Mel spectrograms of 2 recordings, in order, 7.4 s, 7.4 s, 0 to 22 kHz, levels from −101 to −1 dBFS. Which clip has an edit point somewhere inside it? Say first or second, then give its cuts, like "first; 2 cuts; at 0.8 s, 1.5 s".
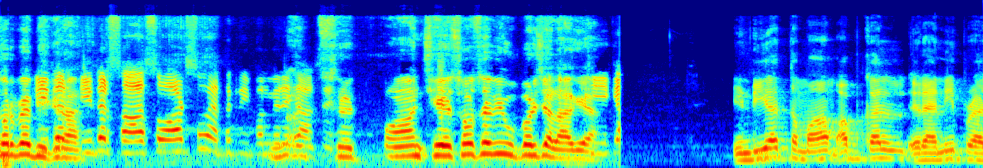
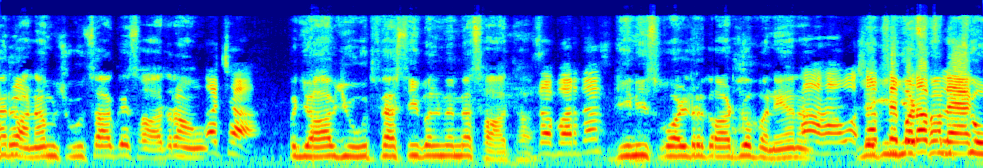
first; 1 cut; at 4.5 s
